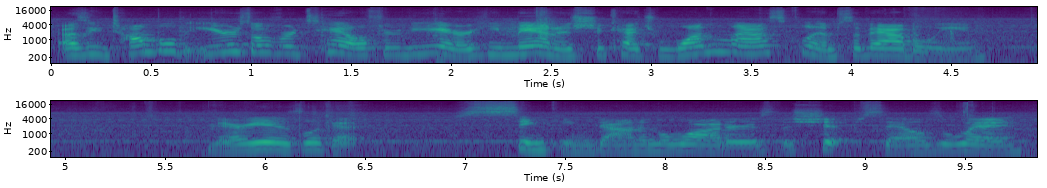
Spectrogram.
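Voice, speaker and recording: A woman reading a children's book aloud in an expressive, emphatic storytelling manner, with short explanatory asides for young listeners. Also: on the high side, moderate pace, a little hiss or hum, low-quality recording.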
